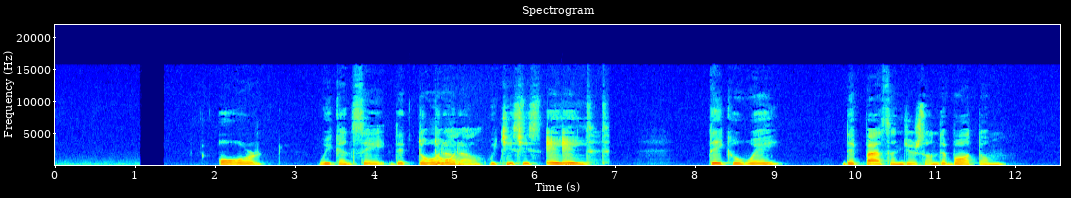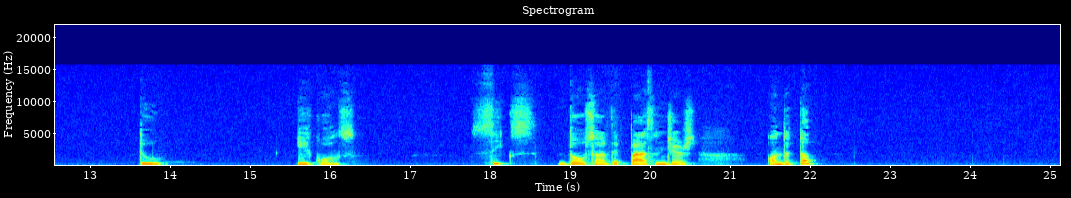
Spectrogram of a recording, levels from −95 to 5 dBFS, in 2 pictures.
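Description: From 4.74 to 6.92 s, a doubled audio track appears. A second copy of the sound plays about 200 ms behind the first. It is roughly as loud as the original. The copy is full-band and dry, with no decay or room colour. It begins and ends abruptly. This gives a hard, slapback echo on every event. The likely cause is a second capture through a slower path being mixed in with the main one.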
